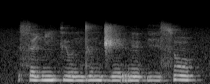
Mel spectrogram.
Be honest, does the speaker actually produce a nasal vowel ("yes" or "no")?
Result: yes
